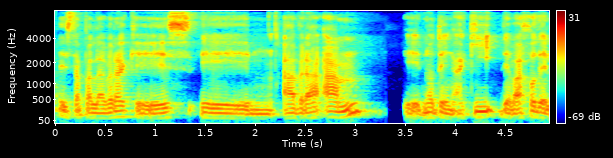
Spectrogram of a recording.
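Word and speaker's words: אברהם: Debajo de la beta hay un sheva, pero aquí no se lee, no leo Aaam, Aeraham, sino que únicamente Abraham.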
